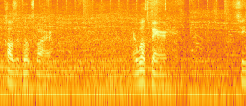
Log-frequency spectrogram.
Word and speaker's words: Wilkes-Barre: the different ways and I've always known it as Wilkes bar like bars or Wilkes bar Wilkes-Barre I've never heard it pronounced Berry but if you listen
